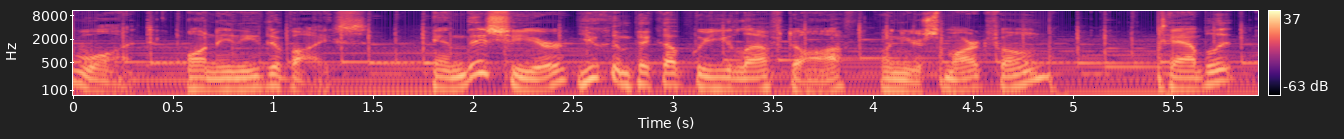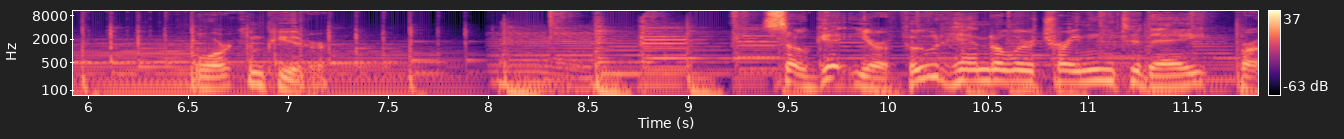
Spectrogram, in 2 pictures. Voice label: Explainer Videos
